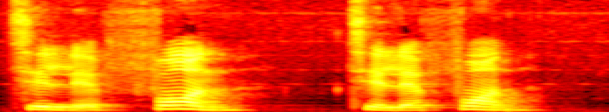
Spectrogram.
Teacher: Stress is on the last syllable.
